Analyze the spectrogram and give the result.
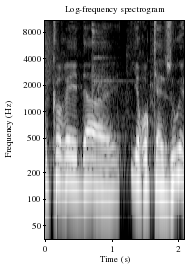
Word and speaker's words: Kore-eda Hirokazu: Vous êtes à l'affiche de La Vérité, un film de Kore-eda Hirokazu. Est-ce que je l'ai bien prononcé? – Absolument.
